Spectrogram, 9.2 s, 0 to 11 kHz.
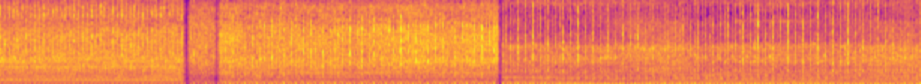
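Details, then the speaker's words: Generac 01292-2 pressure washer engine after fitting a replacement carburetor: steady single-cylinder chug settles to a fuller note after two quick stumbles, then runs even; runs fine a minute before nozzle steams and it tries to shut off, owner suspects pump overheating. "So turn it on and it runs fine for a minute"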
